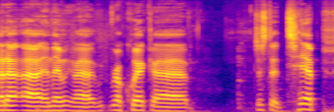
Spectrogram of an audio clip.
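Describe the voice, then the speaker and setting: A man with a Philadelphia accent. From Delaware County, Pennsylvania. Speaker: chef. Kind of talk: casual chat. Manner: halting.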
